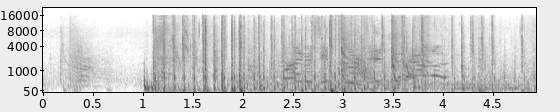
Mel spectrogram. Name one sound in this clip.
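Heavy gunfire rattles in rapid bursts nearby.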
